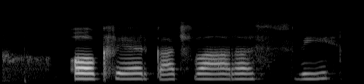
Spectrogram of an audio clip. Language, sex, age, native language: Icelandic, female, 8, Icelandic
